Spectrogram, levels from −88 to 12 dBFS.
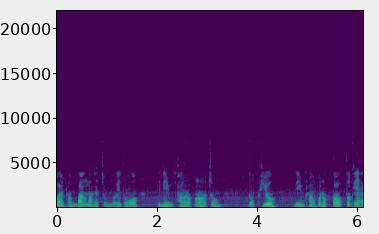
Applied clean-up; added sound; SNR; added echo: none; none; none; none.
